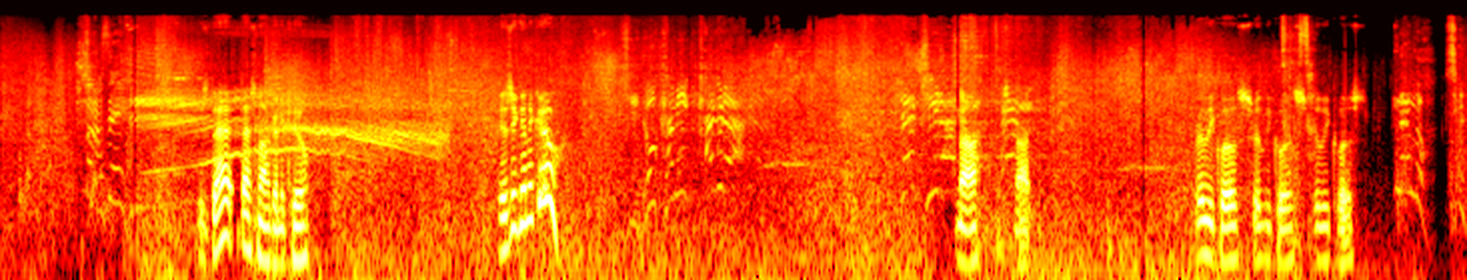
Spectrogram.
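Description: Heavy blows strike with sharp impacts.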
